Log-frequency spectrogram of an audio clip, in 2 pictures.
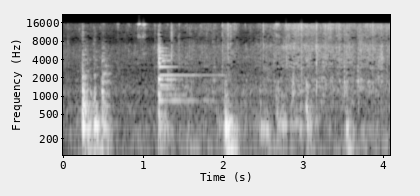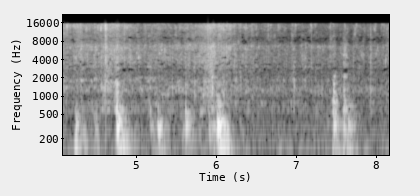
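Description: Chopped onions sizzling in hot oil in a stainless steel pot while a metal spoon stirs them, knocking and scraping against the pot's side. One knock about a second in rings briefly.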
